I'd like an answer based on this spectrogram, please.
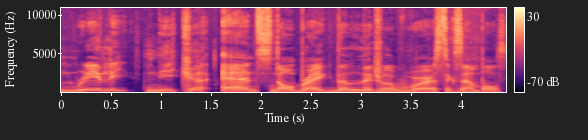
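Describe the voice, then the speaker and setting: Speaking very slowly, this voice carries a non-native accent. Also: man, high pitch for a man, fairly even intonation. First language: not English. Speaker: gaming streamer. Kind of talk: reaction stream commentary. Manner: casual.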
